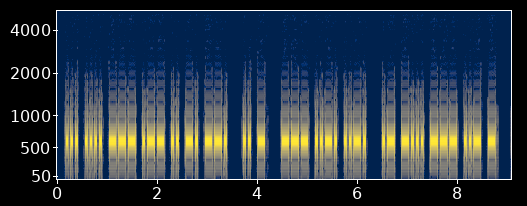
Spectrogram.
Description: Morse code, heard as a keyed tone, about 25 wpm, 600 Hz. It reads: SHOWING IT OFF ABOUT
